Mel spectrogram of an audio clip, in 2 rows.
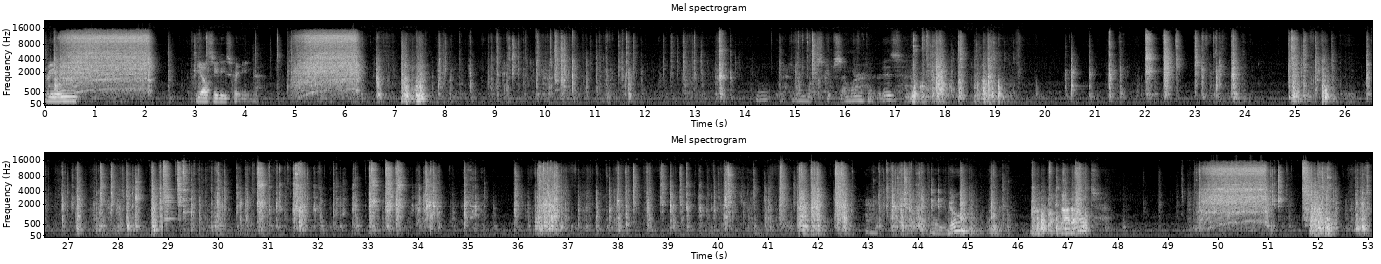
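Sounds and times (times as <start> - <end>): printer parts clicking and rattling: 7.8 - 13.9, 26.4 - 45.0.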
